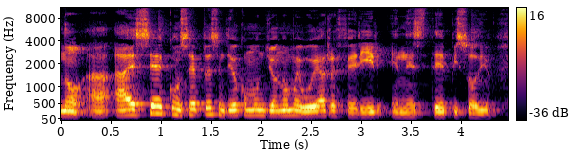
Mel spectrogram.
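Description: This man speaks with a northern Mexican accent at a fairly high pitch. His pace is moderate, and his pitch varies in an ordinary way. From northern Mexico. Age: 20s. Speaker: podcaster, student. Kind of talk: monologue podcast. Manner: relaxed. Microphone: professional microphone.

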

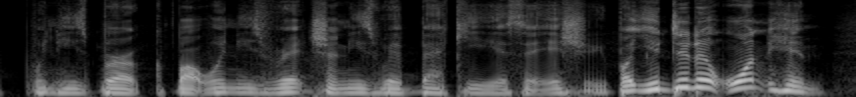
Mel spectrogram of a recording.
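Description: A man's voice swings very widely in pitch, with a dry, close sound with no echo, in a very clean recording with a silent background. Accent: London. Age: 20s. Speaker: poet and music critic. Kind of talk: casual chat. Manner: animated.

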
